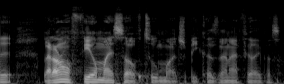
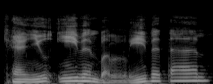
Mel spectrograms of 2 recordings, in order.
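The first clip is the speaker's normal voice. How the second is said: imitating daughter; 8 semitones higher than usual. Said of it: "That's what she does every time now".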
